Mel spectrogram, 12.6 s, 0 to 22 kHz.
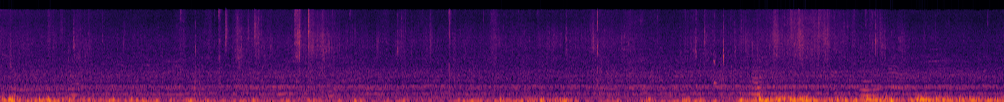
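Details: Honey bees from a swarm being boxed in 2017, the third swarm caught that year; a steady throbbing buzz with a deep rumble runs throughout, louder near the end, dotted with crackling knocks and handling noise.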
